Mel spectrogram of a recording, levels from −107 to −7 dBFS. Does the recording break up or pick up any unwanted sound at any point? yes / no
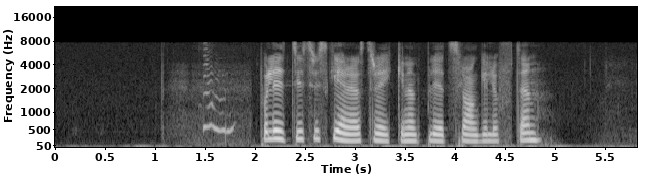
yes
